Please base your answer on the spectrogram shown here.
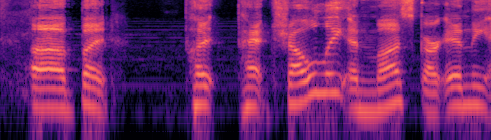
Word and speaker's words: patchouli: long yeah like me said uh but put pat choli and musk are in the air am i pronouncing that right patchouli patchouli okay i was like that it's that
